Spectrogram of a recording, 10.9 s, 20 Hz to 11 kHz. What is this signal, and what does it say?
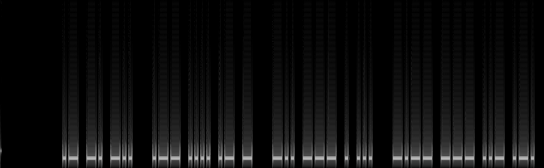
Morse code, heard as a keyed tone, about 20 wpm, 700 Hz. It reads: AND WHAT DOES YOUR
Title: Sentences from Top 1200 Words 20wpm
